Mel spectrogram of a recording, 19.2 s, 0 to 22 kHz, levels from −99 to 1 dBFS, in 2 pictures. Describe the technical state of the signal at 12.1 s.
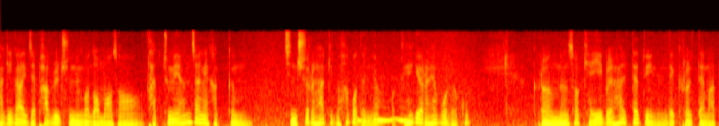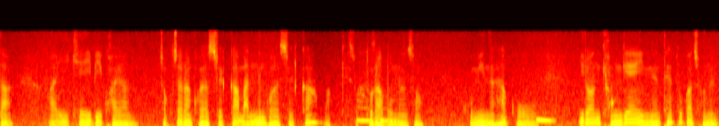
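At 12.1 s the audio is intact, with the room's background noise sitting about 19 dB below the speech and the G.722 wideband telephone coding leaving only a light hiss and nothing above about 7.7 kHz.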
